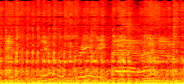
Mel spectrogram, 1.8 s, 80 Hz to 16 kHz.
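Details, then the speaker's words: Modified car at idle after a broken cylinder 5 spark plug wire was repaired and the exhaust was reworked: deep steady rumble with a gentle cam-like lope, now firing evenly on all cylinders. "So we repaired it, and it runs much better, but it still runs like it has a cam in it."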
